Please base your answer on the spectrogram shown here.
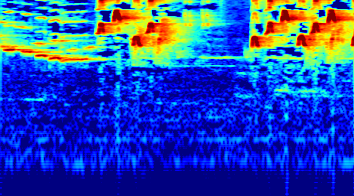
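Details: Lure song of the white-browed shortwing: descending whistled phrases, then bright chattering bursts of repeated high notes, a short pause, and the chattering starts again.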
